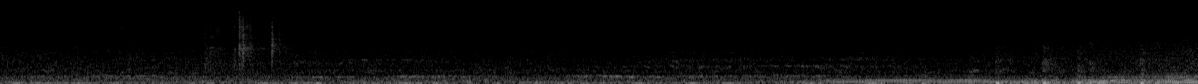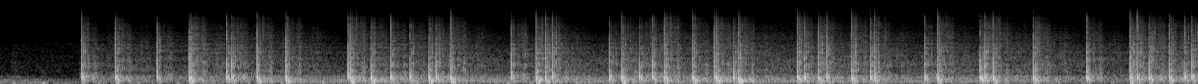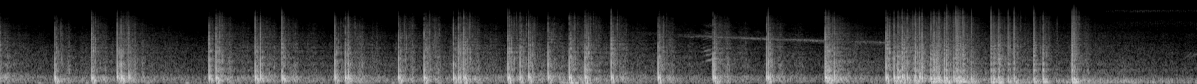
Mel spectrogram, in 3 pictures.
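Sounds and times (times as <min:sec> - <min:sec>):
fireworks bangs: 0:09.9 - 0:35.9.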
